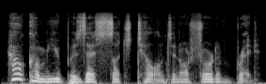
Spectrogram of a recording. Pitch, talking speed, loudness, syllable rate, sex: 120 Hz, 245 wpm, -17 LUFS, 5.7 syllables/s, male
